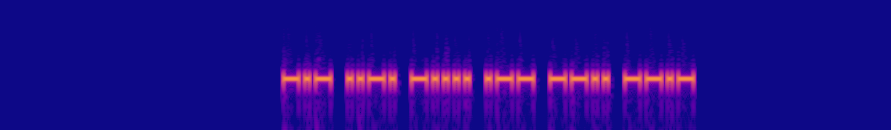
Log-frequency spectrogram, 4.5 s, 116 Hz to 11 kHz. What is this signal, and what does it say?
Morse code, heard as a keyed tone, about 41 wpm, 700 Hz. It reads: KF6WZQ
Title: USA Call Signs - 6 Characters - Repeated 3x - 45wpm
